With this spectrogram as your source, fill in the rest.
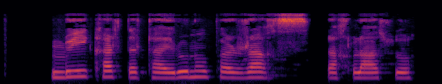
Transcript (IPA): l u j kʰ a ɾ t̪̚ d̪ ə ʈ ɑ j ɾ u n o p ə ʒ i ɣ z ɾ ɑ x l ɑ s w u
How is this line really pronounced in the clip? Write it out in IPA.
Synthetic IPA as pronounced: l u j kʰ a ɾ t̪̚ d̪ ə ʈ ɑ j ɾ u n o p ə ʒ a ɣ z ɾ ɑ x l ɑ s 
